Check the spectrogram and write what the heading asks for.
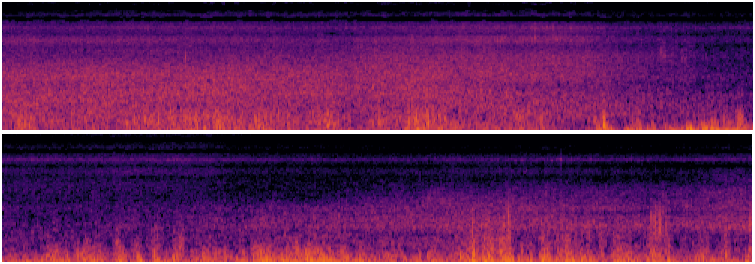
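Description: Sea surf washing up a beach: a steady hissing rush of foam and water, which eases about four seconds in to lower, uneven rumbling gusts of wind on the microphone.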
